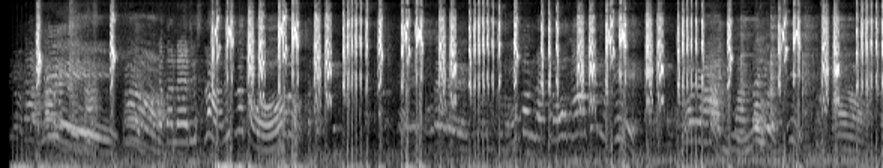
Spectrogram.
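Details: Cendet from Madura singing a modern filled-in song style; rapid bursts of high, chattering notes alternate with sweeping, slurred whistles in a fast, varied stream.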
